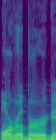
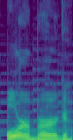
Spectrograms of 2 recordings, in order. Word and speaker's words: Oreburg: Dude, I've been pronouncing it wrong my whole life. I've been calling it Oreburg. It's Orberg. Oh my gosh, that's actually so crazy how I got that wrong.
